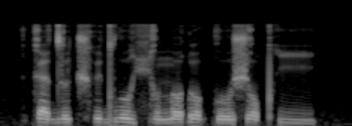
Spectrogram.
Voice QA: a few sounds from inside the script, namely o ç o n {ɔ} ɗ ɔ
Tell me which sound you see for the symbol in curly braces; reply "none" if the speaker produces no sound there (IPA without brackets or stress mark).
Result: ɔ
